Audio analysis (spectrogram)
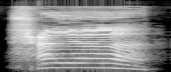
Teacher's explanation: ha ini al-hams, mengalir, gitu ya. Jadi mengalir dia napasnya.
